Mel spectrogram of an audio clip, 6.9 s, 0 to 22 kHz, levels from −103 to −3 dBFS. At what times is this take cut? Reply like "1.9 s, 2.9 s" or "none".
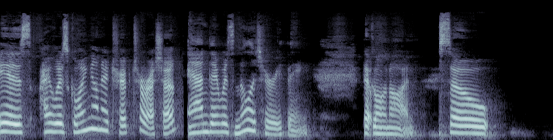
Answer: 2.3 s, 2.9 s, 4.6 s, 5.5 s

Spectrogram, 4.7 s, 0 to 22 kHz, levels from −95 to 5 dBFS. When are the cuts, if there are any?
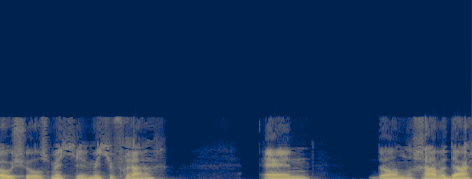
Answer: none

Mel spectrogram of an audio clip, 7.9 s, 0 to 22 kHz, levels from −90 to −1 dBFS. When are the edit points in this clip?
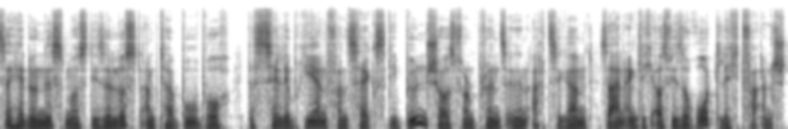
2.4 s, 5.9 s

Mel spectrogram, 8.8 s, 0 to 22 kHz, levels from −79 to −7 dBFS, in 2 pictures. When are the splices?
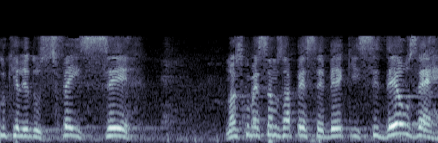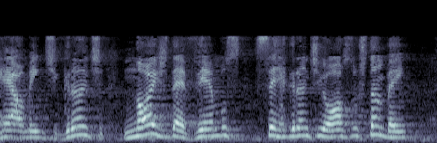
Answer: none

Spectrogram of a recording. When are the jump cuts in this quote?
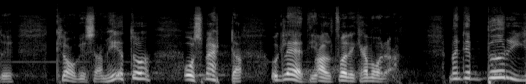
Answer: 1.8 s, 2.4 s, 3.1 s

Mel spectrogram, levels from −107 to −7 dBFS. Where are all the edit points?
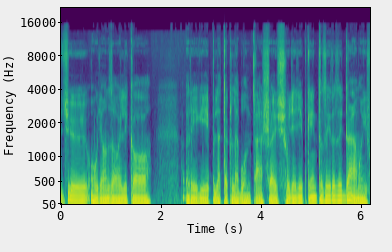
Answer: none

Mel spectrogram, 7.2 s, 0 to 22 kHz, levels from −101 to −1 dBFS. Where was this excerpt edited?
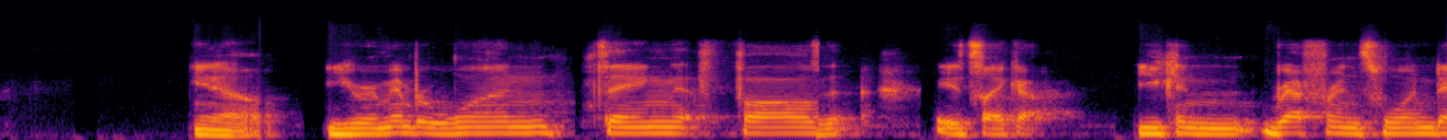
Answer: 1.5 s, 2.9 s, 4.1 s, 4.6 s

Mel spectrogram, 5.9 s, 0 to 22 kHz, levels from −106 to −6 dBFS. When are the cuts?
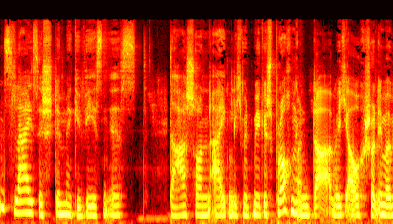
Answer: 2.5 s, 4.5 s

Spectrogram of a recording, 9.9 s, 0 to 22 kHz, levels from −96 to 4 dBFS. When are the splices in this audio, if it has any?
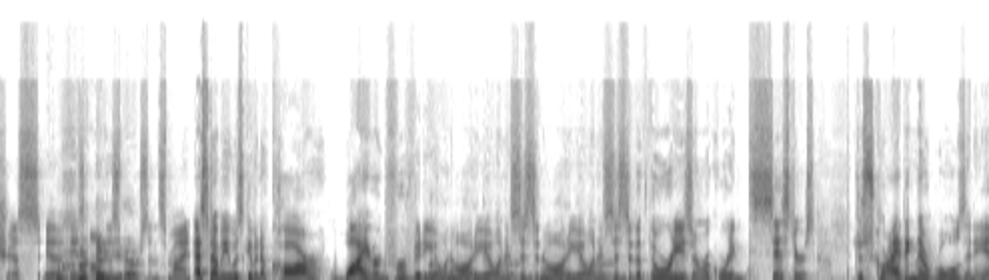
1.9 s, 5.4 s, 7.5 s

